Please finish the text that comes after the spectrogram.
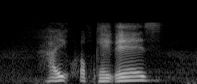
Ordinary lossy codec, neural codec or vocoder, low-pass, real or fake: none; codec, 16 kHz in and 24 kHz out, 0.4 kbps, LongCat-Audio-Codec, four codebook decoder; 7.2 kHz; fake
